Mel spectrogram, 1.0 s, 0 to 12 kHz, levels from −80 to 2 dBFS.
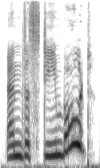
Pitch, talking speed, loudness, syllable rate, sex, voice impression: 295 Hz, 180 wpm, -16 LUFS, 4.8 syllables/s, female, feminine, middle-aged, tensed, clear, slightly halting, slightly intellectual, friendly, unique, lively, strict, intense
